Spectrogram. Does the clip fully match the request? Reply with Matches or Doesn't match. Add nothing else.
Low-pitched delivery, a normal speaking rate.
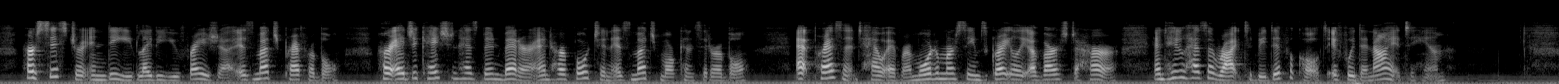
Doesn't match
